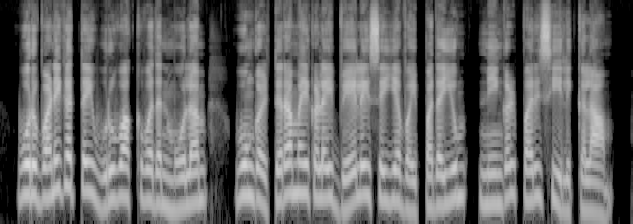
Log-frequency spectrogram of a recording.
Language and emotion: Tamil, neutral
